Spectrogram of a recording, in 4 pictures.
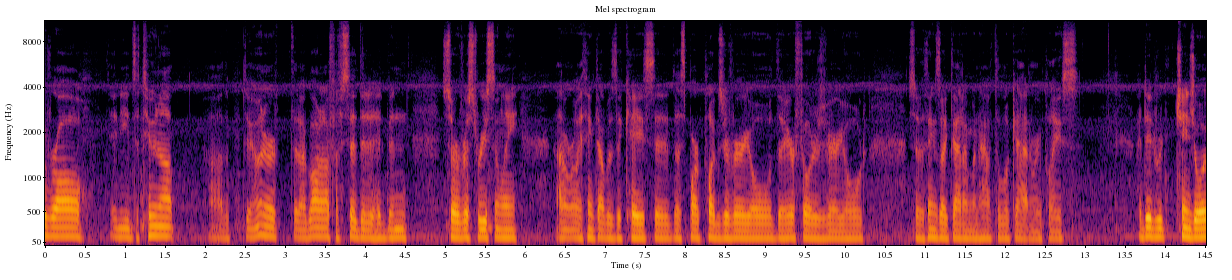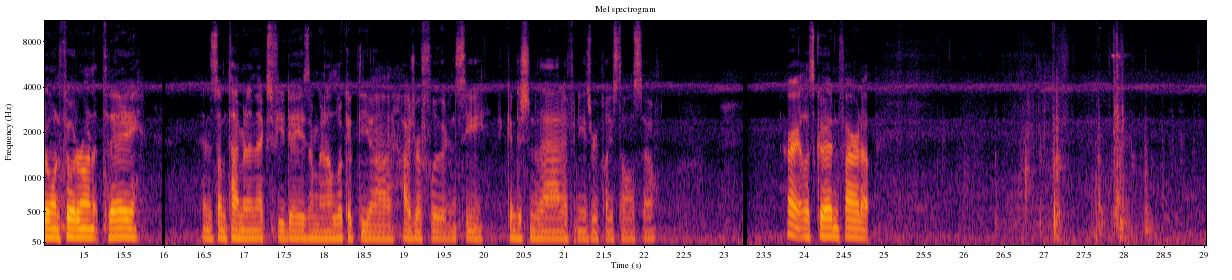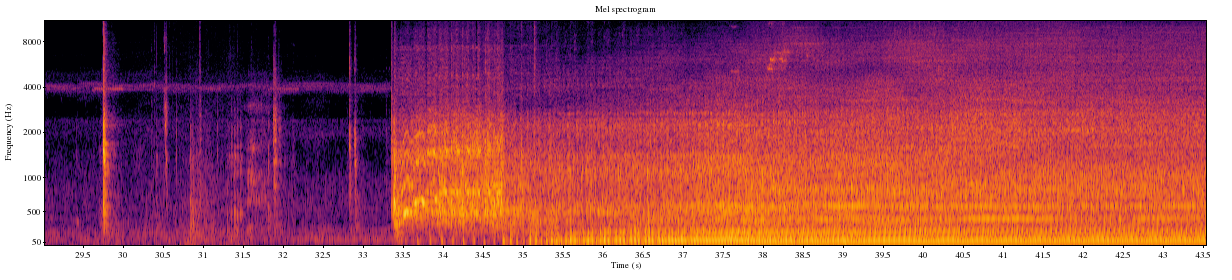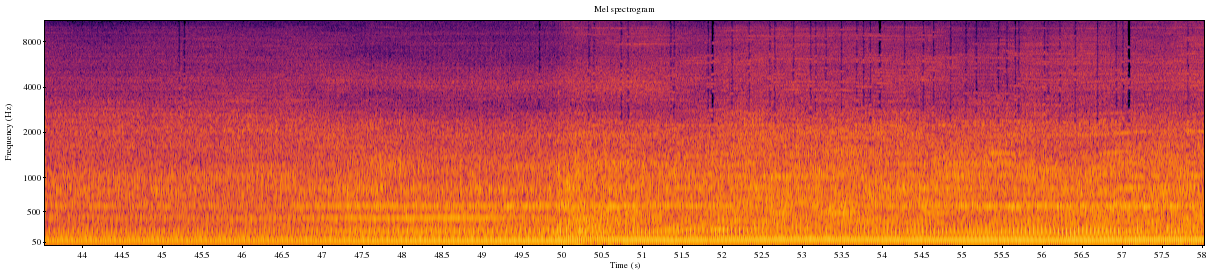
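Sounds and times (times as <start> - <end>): sharp clicks and knocks: 29.4 - 32.0, 32.8 - 33.0
lawn tractor engine running: 29.7 - 32.0, 32.8 - 58.0.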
